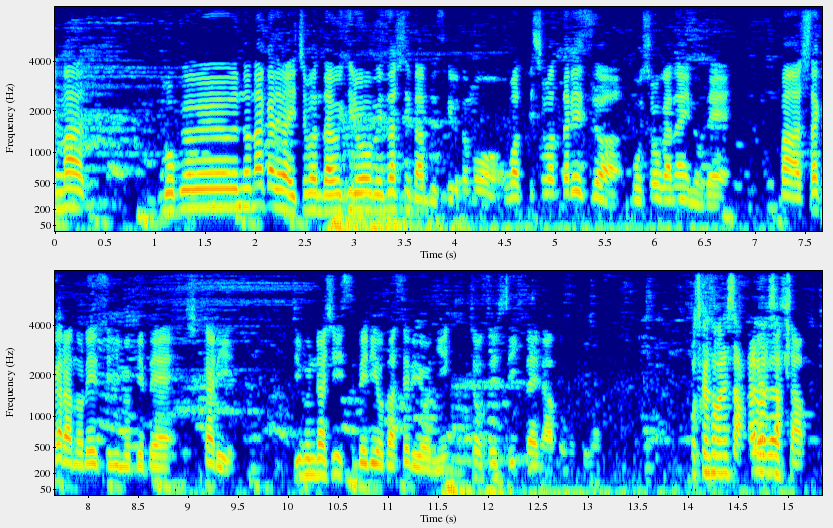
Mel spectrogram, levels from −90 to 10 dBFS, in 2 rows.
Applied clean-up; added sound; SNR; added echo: classical method Wiener filter.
